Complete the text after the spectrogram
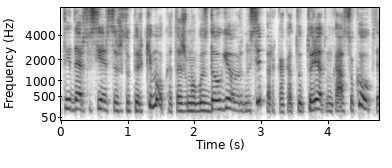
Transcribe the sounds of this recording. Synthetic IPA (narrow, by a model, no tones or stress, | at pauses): t̪ɐɪd̪ɐrsʊsʲiːjɛsɪʃsʊpʲɪrʲkʲɪmʊkɐt̪̚t̪ɐsʒmoːɡʊsd̪ɐʊɡʲɛʊɪrnʊsʲɪpʲɛrkɐkɐtt̪ʊt̪ʊɾʲeːt̪ʊmkɑ̰ːsʊkɐʊpʲt̪ʲɪ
